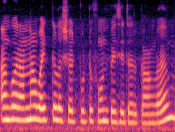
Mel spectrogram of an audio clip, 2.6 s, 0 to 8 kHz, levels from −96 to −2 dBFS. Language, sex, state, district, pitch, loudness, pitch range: Tamil, female, Tamil Nadu, Chennai, 255 Hz, -14 LUFS, 235-280 Hz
